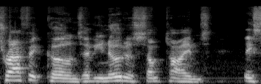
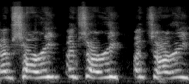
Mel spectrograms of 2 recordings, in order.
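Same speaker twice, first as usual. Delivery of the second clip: mock screeching woman's voice, much higher pitched; 12 semitones higher than usual. Retelling how a filming woman reacted when a baton was pointed at her, imitating a woman screeching. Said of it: "she immediately started screeching".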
